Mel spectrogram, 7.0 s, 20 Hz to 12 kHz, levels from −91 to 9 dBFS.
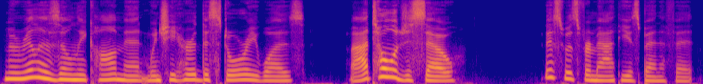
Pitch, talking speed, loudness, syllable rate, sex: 205 Hz, 155 wpm, -19 LUFS, 4.7 syllables/s, female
